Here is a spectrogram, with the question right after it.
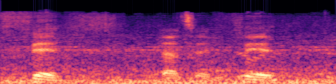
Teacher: that second F you just want to skip that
